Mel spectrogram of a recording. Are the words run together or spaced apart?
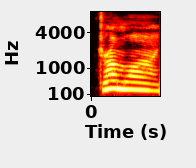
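run together. The words are run together quickly and plainly. The speaker calls it wrong. "You can't just say drumline"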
